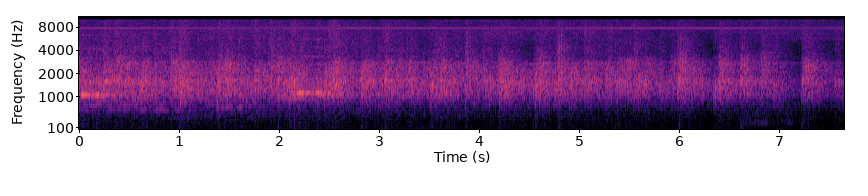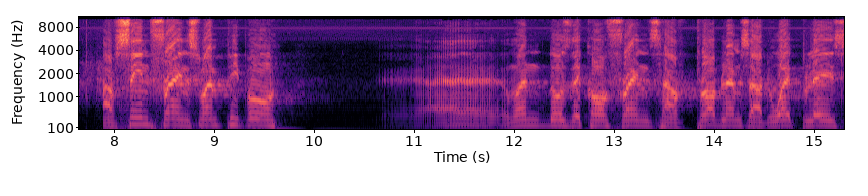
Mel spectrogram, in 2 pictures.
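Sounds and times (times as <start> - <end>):
audience clapping: 0.0 - 8.5
speech: 7.9 - 9.7, 12.0 - 15.2.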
